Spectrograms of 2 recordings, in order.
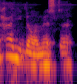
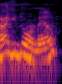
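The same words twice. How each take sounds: First: Lightly voiced grandmother, near usual pitch; grandmother's greeting. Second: Manager's greeting. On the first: Grandmother greeting the restaurant manager back, lightly imitated. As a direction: answer softly as the grandmother. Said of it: "She said". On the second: Retold or imitated. Manager greeting grandmother at the table, high-pitched imitation. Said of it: "the manager comes over and says".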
